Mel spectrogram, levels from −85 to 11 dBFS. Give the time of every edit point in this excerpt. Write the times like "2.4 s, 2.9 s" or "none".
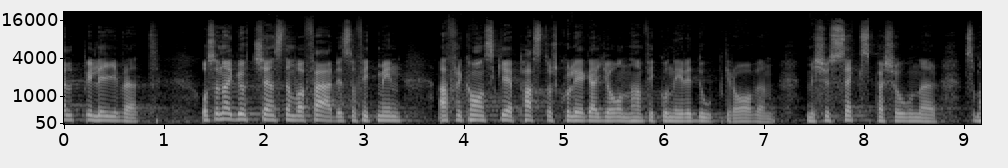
none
